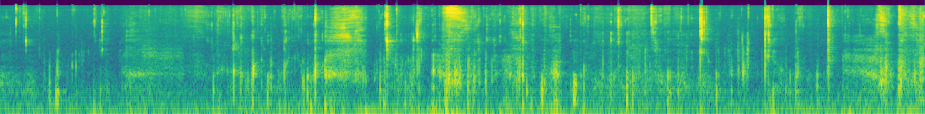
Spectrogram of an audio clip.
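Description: Close-miked chewing of tandoori chicken: bites and wet mouth sounds with many short clicks. Near the end he bites into chicken with raw onion slices.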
